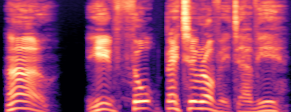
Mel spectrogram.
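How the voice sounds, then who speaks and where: A man voicing a savage, sick, ill-tempered criminal in an audiobook, with a gruff, growling, impatient delivery. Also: medium pitch, expressive, a little slow, fairly bright tone, dry recording, clean studio sound, voice pushed up, heavily acted. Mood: grudging threat. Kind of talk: dramatised audiobook reading of a classic novel.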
